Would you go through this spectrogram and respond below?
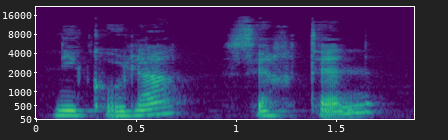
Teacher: Le son N est une consonne nasale, dentale et voisée.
